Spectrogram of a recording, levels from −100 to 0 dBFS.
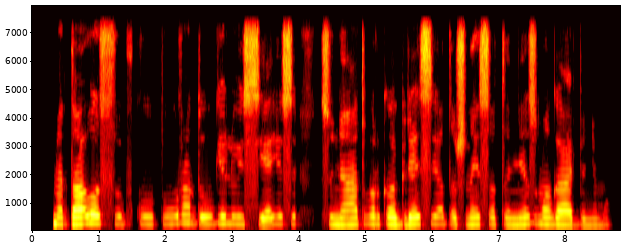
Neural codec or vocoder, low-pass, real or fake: none; 7.2 kHz; real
